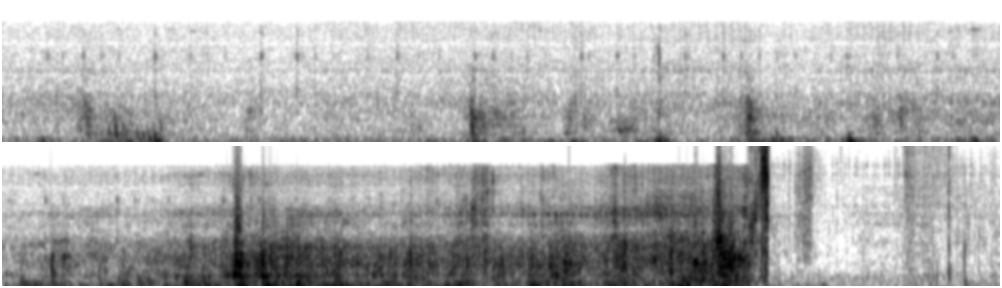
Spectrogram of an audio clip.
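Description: Mountain bike riding down a rock garden toward the microphone: scattered knocks of tyres and bike on rock at first, growing into a loud, dense clatter and rumble of tyres on stone as it comes close, cut off suddenly near the end.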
